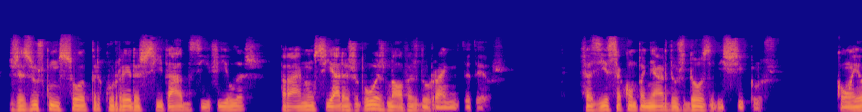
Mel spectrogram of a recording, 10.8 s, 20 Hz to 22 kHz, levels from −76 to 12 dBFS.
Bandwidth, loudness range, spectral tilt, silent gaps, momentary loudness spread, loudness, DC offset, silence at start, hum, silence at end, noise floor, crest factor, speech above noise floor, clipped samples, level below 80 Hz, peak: 7.2 kHz; 3 LU; -6 dB/octave; 9.92-9.96 s; 13 LU; -16 LUFS; under 0.1%; 0.15 s; none; 0 s; under -90 dBFS; 16 dB; over 74 dB; under 0.1%; -32 dBFS; -2 dBFS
